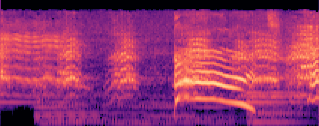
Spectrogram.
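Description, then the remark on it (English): Harsh, drawn-out bird caws ring out loud, a few overlapping calls with a sharp sliding one near the middle, over a steady low hum. “Birds! Ah! My classmates have all turned into birds!”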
